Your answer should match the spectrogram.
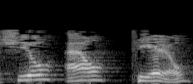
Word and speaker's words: Shealtiel: Then Zerubbabel, the son of Shealtiel,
